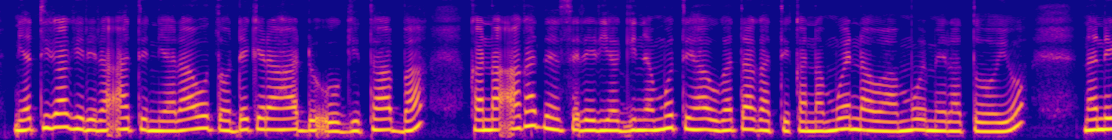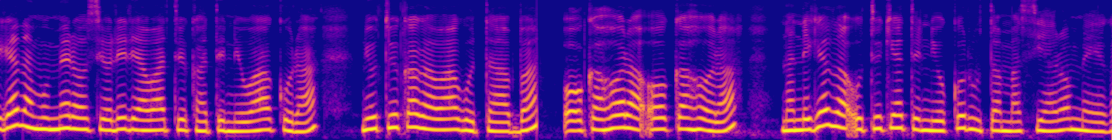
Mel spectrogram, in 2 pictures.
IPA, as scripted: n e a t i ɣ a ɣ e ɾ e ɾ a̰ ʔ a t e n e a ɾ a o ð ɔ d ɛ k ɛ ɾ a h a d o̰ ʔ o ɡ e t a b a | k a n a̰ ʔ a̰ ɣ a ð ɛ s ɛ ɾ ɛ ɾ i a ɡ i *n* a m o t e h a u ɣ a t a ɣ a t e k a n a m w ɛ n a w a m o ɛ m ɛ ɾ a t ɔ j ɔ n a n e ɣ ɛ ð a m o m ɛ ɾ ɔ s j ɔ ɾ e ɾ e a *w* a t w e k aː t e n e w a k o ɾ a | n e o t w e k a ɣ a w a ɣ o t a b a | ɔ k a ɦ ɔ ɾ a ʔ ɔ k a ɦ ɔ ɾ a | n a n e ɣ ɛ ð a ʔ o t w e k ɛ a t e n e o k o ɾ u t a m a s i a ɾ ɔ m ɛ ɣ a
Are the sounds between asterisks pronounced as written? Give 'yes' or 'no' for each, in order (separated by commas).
no, yes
